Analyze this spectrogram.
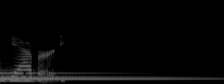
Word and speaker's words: Gabbard: is better than one I should mention that I pronounced your name wrong but I needed to for this song it's actually gabbard okay well that was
